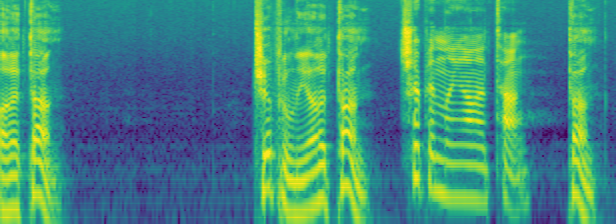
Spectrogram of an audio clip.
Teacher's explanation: So the T on tongue is what we call dentalize. Okay. We go t. So your teeth come down on your tongue, actually.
